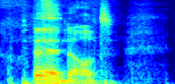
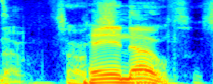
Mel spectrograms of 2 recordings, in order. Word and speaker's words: Pernod: Pernod. – Pernod. Is that what it's called? – Pernod. – Spell Pernod. – Yeah. – Oh, okay. – D silent. – Silent D.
